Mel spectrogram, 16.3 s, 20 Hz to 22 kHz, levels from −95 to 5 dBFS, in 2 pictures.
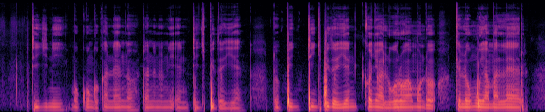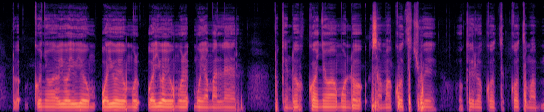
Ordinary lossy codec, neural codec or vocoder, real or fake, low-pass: none; none; real; 19.8 kHz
